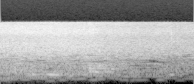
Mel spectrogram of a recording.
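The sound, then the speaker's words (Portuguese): Sizzling of carrot and onion sautéing in a pan while being stirred: a steady, bright hiss that holds level, then eases slightly softer partway through. “Coloca a primeira cenoura, que ela é mais durinha. Mistura junto.”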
